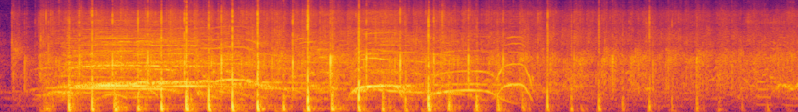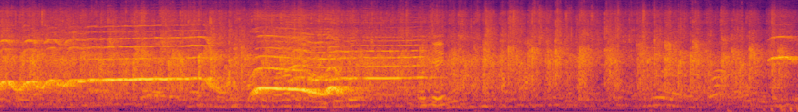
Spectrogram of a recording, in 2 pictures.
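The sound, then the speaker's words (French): A crowd bursts into loud, sustained applause with whoops and cheers rising over the dense clapping, which gradually thins and softens toward the end. “Du coup, est-ce qu'on peut juste, s'il vous plaît, faire un dernier round d'applaudissements pour tous les candidats qui ont été incroyables ce soir”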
